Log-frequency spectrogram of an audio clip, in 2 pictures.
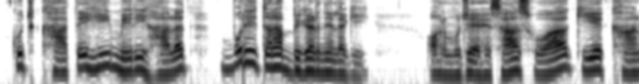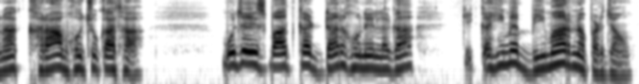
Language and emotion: Hindi, fearful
